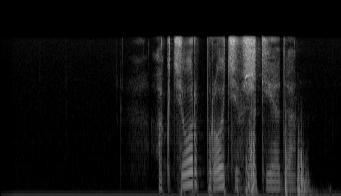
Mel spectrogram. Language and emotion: Russian, neutral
